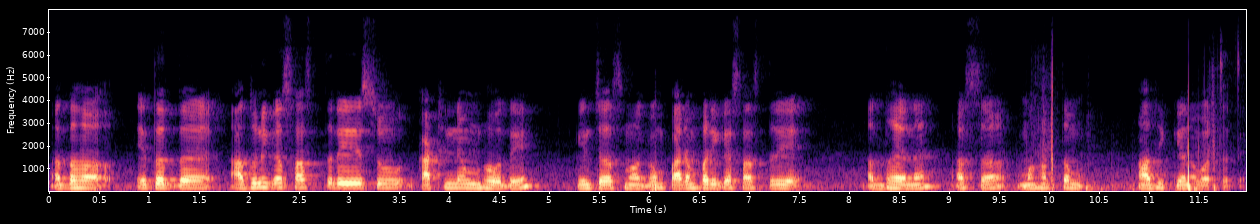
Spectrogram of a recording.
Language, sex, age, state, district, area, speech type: Sanskrit, male, 30-45, West Bengal, Purba Medinipur, rural, spontaneous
